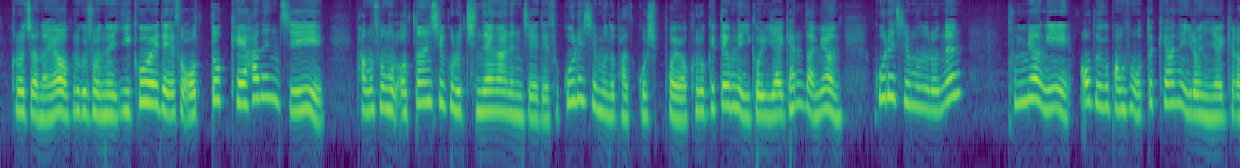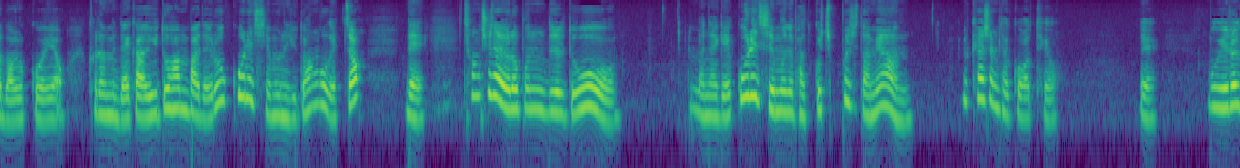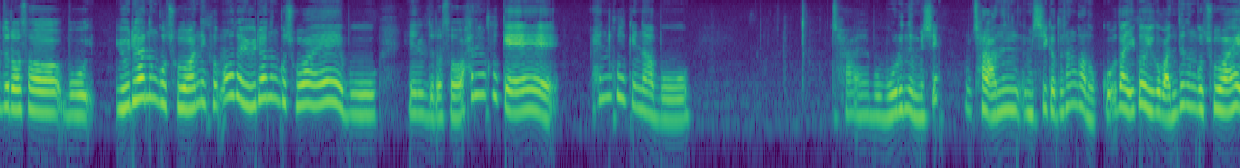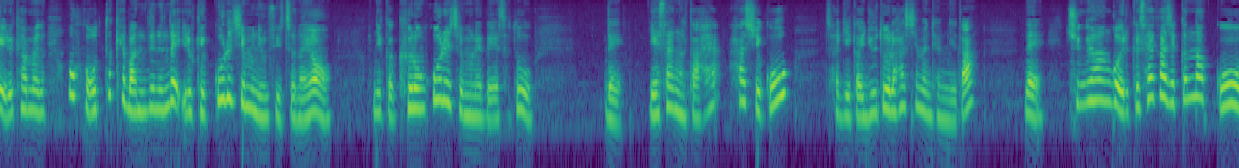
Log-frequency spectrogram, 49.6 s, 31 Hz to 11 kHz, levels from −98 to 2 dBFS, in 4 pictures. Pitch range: 200-290 Hz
